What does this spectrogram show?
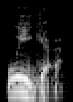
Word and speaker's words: Uyghur: The spelling UI occurs once only, as far as I'm aware, in Uyghur.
